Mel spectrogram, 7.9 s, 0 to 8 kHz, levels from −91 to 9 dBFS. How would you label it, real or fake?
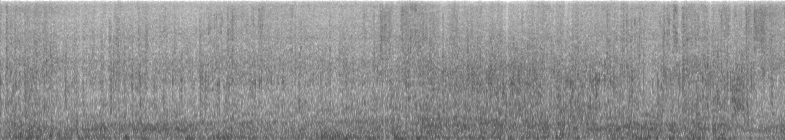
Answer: real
